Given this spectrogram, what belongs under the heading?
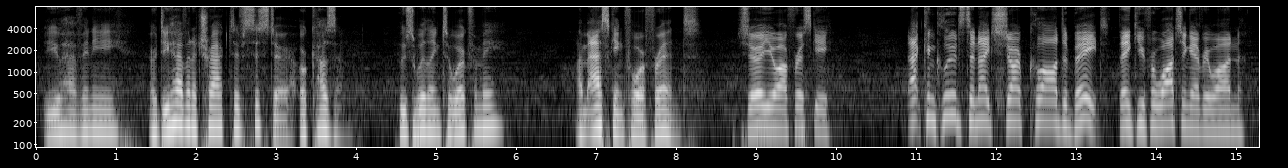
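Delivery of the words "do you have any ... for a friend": put-on sensual voice, close and intimate. Voicing Frisky asking for an attractive sister: talking sensual and close as Frisky. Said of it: "Frisky would try to talk real sensual and close".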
